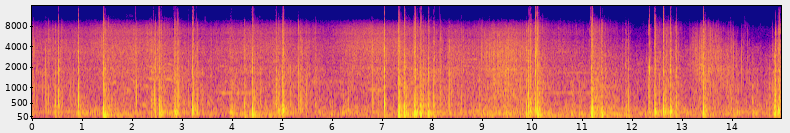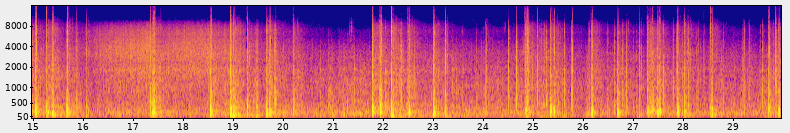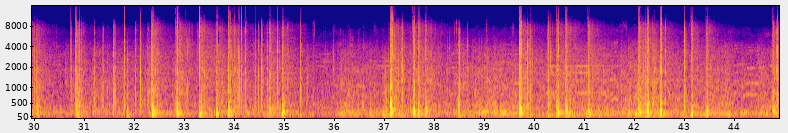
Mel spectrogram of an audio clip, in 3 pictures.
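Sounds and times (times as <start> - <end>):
firework shells bursting: 0.0 - 20.6
firework crackle: 0.0 - 44.9.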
